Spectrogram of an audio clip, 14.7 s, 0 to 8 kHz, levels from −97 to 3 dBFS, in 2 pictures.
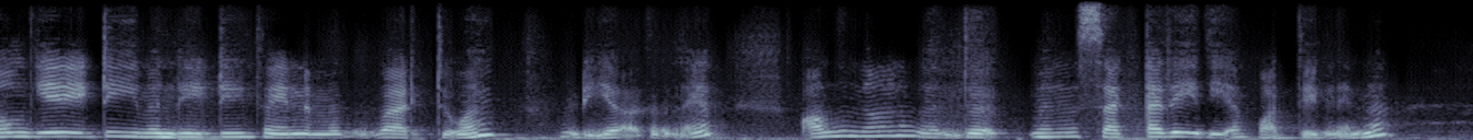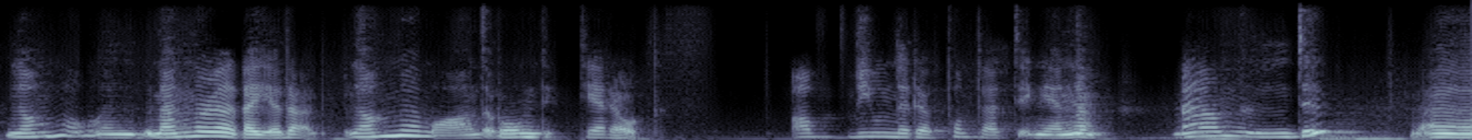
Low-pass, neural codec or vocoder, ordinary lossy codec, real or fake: none; codec, 16 kHz, 0.5 kbps, X-Codec, HuBERT features, trained on balanced general audio; none; fake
